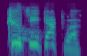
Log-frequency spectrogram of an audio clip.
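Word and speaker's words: Ncuti Gatwa: His name is Ncutigatwa. Kuti Gatwa.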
